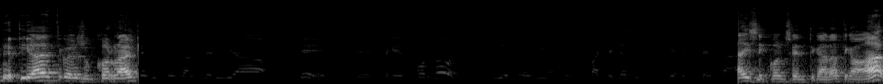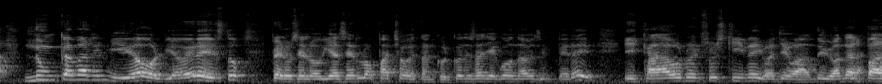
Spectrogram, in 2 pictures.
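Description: One channel inverted, from 1.38 to 7.38 s: the sound drops by about 38 dB, leaving only a faint residue. This is likely one stereo channel with reversed polarity, so everything common to both channels cancels when they are summed to mono.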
